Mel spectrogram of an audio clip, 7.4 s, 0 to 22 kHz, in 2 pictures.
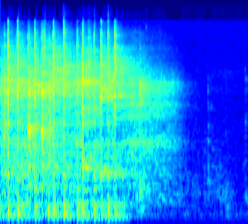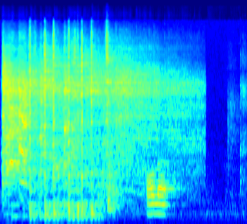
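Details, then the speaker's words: Rebuilt turbo Honda Accord (CD5) engine on first startup with only bare essentials, open exhaust and no intake piping: hesitant start needing a little gas, then crisp, even firing with no misses; motor sounds healthy, seemingly in good time. "at least I know the motor is healthy it runs all the injectors are firing it seems like it's in pretty good time I don't have any you know misses"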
